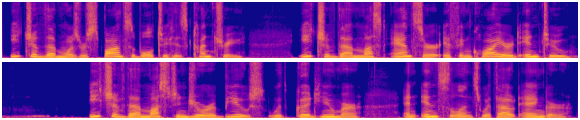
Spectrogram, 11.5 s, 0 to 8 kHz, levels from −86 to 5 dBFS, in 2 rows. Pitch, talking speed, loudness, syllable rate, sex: 215 Hz, 150 wpm, -16 LUFS, 5.0 syllables/s, female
